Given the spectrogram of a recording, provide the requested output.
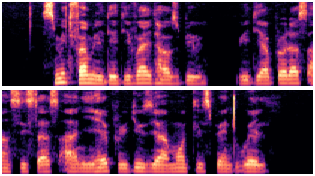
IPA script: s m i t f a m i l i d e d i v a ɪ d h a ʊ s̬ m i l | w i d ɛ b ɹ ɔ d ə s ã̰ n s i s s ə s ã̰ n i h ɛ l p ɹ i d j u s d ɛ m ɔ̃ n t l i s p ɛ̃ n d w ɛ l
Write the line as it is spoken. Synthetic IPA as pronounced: s m i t f a m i l i d e d i v a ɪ d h a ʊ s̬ b i l | w i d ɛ b ɹ ɔ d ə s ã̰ n s i s t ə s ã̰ n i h ɛ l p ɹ i d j u s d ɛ m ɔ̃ n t l i s p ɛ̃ n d w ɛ l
